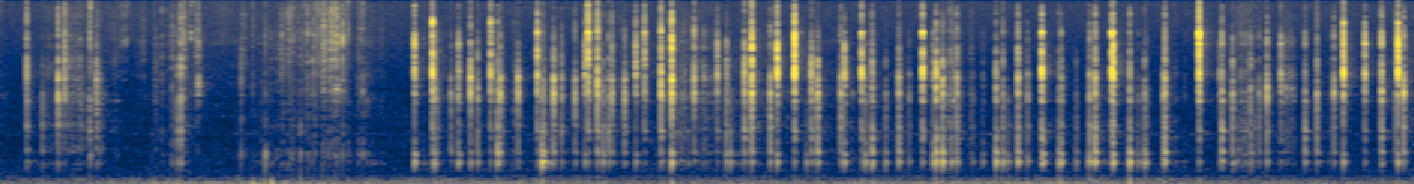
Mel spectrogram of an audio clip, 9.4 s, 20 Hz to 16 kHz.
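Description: Long nails tap and scratch a closed, hollow wooden Ashton cigar box with a paper label. A soft scratchy rustle opens the clip, then dense, rapid clicking taps follow, each with a short hollow knock around 450–500 Hz and bright, crisp edges. A steady low hum sits underneath throughout.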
